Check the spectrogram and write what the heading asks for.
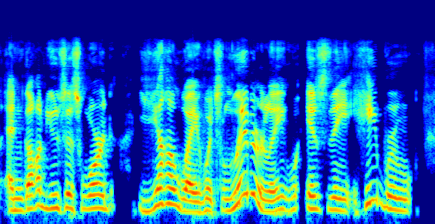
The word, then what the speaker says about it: Yahweh: Uh the LXX, the Septuagint translators, used kurios to translate Yahweh. Or or some would pronounce it Jehovah. The the the correct trans- translation would be Yahweh.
